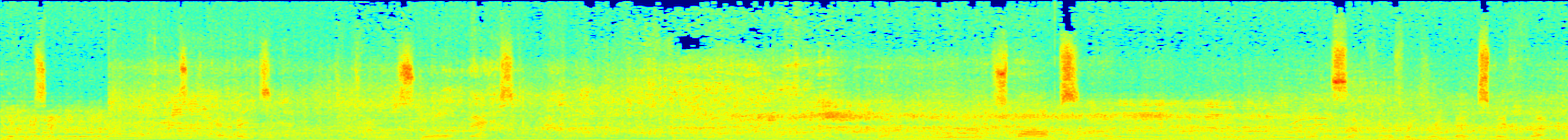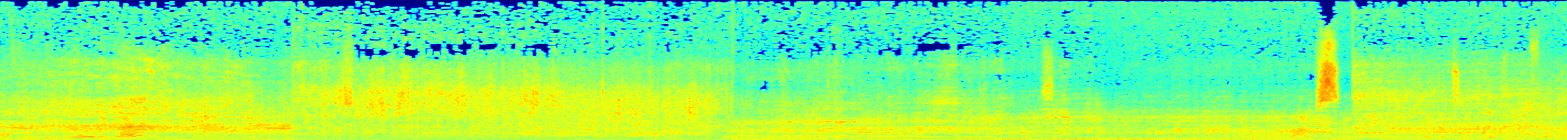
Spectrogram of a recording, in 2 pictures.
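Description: Engines of several old saloon stock cars running hard around an oval, their pitch rising and falling as the drivers rev and back off, with scattered sharp clicks. The sound eases for a few seconds past the middle, then comes back up.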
